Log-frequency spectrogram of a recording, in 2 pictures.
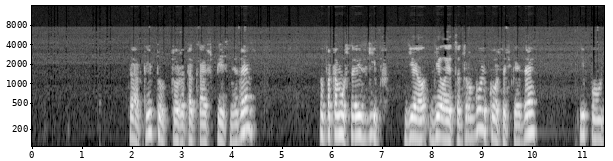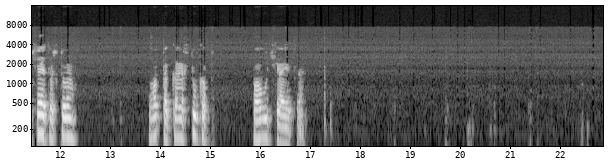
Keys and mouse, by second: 2.5 click, 4.3 click, 5.9 r, 7.9 g, 8.9 middle click, 11.0 middle click, 12.1 r, 13.9 g, 15.2-16.6 middle drag, 18.7 click, 20.4 shift+middle click, 21.7 click, 22.6 r.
